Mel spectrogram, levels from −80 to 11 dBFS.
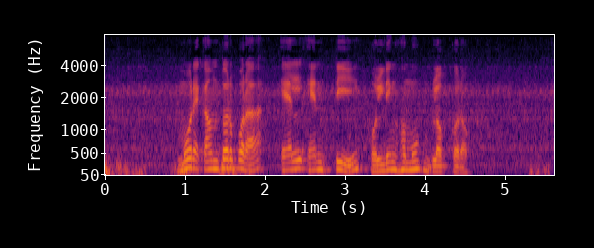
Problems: none marked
